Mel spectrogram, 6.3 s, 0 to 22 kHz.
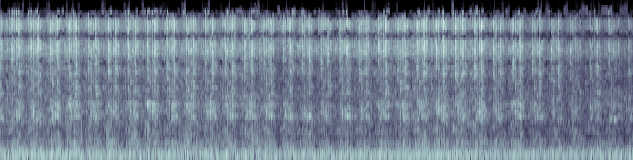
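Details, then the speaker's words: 1986 Cutlass V8 with a rebuilt Rochester Quadrajet 4-barrel, cold idle on choke, not yet warmed up: fast regular low thump, no misses or stumbles; choke working, engine healthy. "yeah that choke looked like it's working it open it on up but it ain't quite warmed up yet"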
